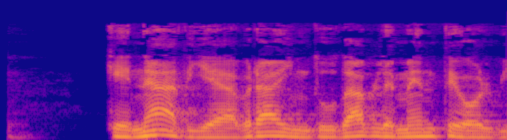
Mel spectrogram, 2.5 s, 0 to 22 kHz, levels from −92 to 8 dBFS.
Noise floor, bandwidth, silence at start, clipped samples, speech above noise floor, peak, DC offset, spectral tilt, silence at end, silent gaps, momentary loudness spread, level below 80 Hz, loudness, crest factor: -53 dBFS; 11.5 kHz; 0.55 s; under 0.1%; 36 dB; -2 dBFS; under 0.1%; -6 dB/octave; 0 s; none; 4 LU; -34 dBFS; -17 LUFS; 16 dB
